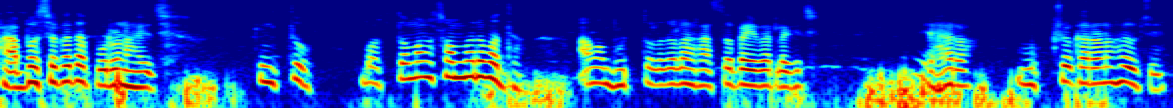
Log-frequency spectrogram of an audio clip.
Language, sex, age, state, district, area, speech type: Odia, male, 18-30, Odisha, Jagatsinghpur, rural, spontaneous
